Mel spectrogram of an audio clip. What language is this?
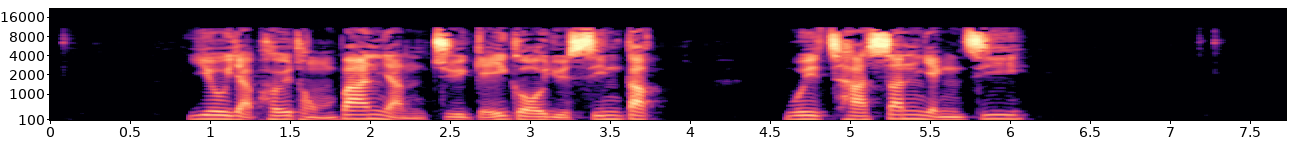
Cantonese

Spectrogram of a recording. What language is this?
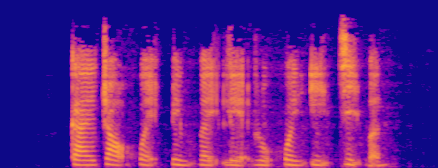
Chinese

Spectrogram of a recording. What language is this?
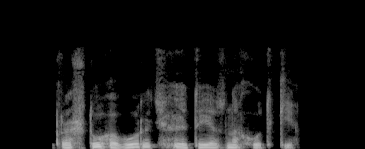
Belarusian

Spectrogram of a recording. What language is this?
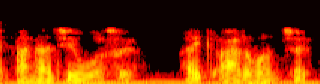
Gujarati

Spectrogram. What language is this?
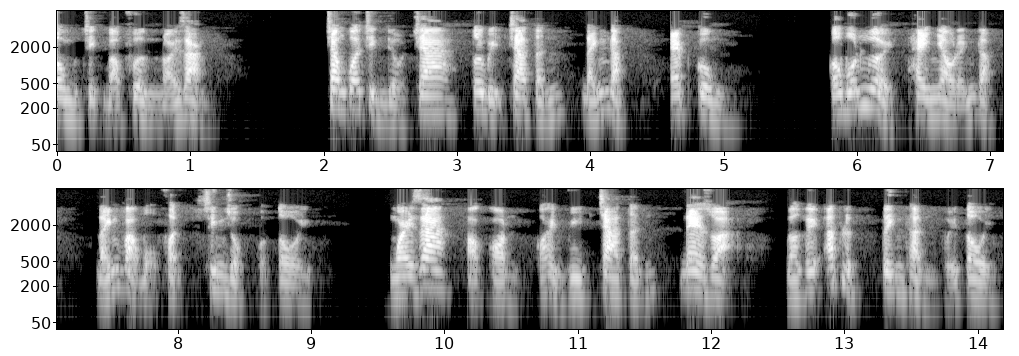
Vietnamese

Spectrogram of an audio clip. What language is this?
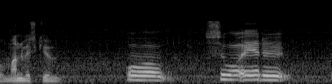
Icelandic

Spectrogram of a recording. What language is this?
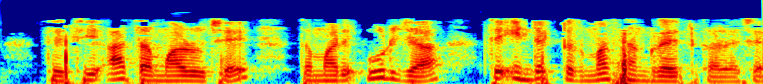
Gujarati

